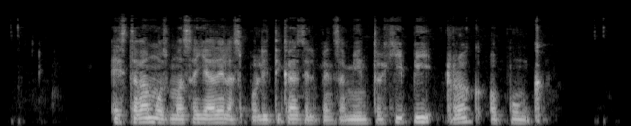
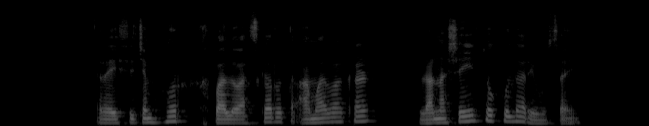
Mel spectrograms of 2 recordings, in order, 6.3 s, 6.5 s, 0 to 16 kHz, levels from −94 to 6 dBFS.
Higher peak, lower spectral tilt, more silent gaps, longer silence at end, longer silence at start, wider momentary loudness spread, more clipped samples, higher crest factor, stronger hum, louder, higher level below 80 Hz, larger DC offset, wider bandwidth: first, -10 dBFS vs -42 dBFS; first, -6 dB/octave vs -4.5 dB/octave; second, none vs 2.11-2.15 s, 3.78-4.19 s; first, 0.9 s vs 0.7 s; first, 1.1 s vs 0.95 s; about the same, 9 LU vs 8 LU; neither; second, 18 dB vs 24 dB; neither; first, -26 LUFS vs -63 LUFS; first, -62 dBFS vs under -90 dBFS; neither; second, 9.4 kHz vs 11 kHz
